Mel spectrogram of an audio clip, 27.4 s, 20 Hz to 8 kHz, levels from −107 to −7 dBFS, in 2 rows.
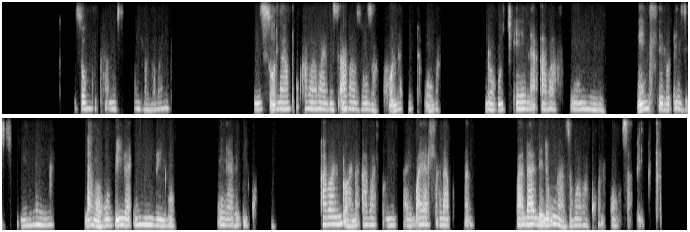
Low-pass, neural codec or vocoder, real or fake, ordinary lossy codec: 7.2 kHz; vocoder, 44.1 kHz, 128 mel bands, Pupu-Vocoder; fake; Opus, 16 kbps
